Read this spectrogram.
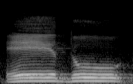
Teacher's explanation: O nau é que é forte, é uma oxítona.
